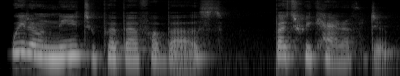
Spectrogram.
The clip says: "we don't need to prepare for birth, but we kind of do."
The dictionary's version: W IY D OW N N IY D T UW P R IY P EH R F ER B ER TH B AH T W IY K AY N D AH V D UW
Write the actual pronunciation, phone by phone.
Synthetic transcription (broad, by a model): W IY D OW N N IY D T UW P R IY P EH R F ER B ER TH B AH T W IY K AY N AH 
